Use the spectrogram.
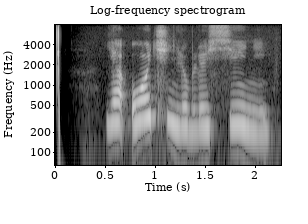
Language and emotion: Russian, neutral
